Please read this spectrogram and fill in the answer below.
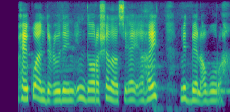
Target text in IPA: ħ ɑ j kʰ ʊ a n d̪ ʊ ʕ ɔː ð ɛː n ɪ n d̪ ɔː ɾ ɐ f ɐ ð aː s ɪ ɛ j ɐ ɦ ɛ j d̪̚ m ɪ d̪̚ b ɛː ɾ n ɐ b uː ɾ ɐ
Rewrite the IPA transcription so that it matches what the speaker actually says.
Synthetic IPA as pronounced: ħ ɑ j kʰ ʊ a n d̪ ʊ ʕ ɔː ð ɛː n ɪ n d̪ ɔː ɾ ɐ ʃ ɐ ð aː s ɪ ɛ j ɐ ɦ ɛ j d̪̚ m ɪ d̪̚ b ɛː n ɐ β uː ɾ ɐ

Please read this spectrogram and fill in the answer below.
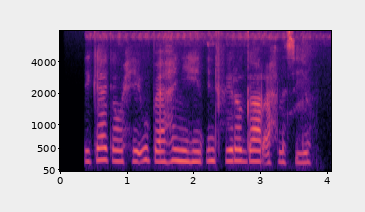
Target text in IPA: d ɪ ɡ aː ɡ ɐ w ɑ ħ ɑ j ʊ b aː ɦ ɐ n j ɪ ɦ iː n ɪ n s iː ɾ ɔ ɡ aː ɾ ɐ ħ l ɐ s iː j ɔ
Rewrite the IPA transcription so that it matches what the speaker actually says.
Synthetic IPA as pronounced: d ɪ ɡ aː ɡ ɐ w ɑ ħ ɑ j ʊ b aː ɦ ɐ n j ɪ ɦ iː n ɪ n f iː ɾ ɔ ɡ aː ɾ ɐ ħ l ɐ s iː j ɔ

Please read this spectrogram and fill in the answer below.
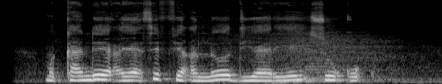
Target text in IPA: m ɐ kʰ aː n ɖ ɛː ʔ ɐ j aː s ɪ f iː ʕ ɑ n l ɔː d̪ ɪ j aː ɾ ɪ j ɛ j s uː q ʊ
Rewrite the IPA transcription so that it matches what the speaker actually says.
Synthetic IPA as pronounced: m ɐ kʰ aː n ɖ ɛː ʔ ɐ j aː s ɪ f iː ʕ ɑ n l ɔː d̪ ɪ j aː ɾ ɪ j ɛ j s uː q ʊ

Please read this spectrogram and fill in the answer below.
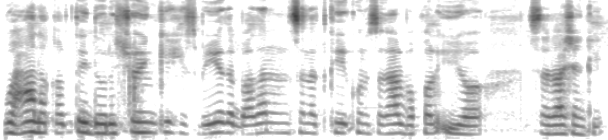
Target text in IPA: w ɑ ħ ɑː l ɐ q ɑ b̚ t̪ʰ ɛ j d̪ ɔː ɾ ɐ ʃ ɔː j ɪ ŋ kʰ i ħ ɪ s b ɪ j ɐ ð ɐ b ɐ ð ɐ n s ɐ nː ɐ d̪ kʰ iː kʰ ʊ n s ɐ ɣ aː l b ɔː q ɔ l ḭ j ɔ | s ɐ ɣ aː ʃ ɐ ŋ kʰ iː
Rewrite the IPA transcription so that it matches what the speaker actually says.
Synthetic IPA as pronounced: w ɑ ħ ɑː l ɐ q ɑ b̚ t̪ʰ ɛ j d̪ ɔː ɾ ɐ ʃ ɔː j ɪ ŋ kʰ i ħ ɪ s b ɪ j ɐ ð ɐ b ɐ ð ɐ n s ɐ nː ɐ d̪ kʰ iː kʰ ʊ n s ɐ ɣ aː l b ɔ q ɔ l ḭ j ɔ | s ɐ ɣ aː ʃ ɐ ŋ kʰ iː

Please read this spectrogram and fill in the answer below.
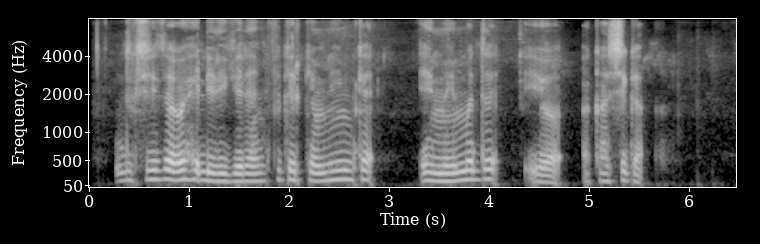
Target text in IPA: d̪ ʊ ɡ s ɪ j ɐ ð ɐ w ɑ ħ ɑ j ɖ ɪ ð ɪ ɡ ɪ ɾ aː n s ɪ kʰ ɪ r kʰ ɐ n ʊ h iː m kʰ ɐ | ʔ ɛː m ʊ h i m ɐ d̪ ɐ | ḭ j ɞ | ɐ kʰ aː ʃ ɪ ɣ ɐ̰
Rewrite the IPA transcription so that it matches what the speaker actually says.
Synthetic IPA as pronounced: d̪ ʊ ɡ s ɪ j ɐ ð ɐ w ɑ ħ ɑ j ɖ ɪ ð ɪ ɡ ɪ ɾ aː n f ɪ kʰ ɪ r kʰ ɐ m ʊ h iː m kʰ ɐ | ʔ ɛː m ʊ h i m ɐ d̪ ɐ | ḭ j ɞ | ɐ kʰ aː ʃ ɪ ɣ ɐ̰

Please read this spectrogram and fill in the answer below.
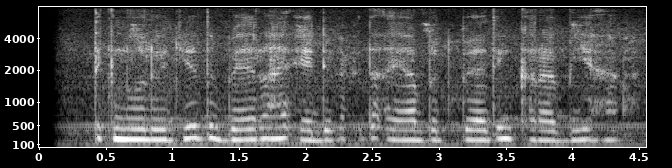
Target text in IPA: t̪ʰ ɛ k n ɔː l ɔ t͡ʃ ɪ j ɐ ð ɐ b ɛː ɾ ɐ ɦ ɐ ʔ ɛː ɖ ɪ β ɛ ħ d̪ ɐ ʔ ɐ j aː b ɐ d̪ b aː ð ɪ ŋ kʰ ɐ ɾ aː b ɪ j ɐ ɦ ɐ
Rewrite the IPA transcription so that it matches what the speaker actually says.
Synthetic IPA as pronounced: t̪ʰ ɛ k n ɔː l ɔ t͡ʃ ɪ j ɐ ð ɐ b ɛː ɾ ɐ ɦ ɐ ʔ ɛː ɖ ɪ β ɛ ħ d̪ ɐ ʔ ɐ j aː b ɐ d̪ b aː ð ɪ ŋ kʰ ɐ ɾ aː b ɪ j ɐ ɦ ɐ

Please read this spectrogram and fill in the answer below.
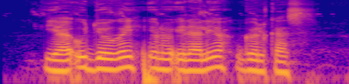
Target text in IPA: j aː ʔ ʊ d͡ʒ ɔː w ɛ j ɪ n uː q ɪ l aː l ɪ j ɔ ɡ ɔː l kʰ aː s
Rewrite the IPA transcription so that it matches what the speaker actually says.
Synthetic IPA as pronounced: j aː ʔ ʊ d͡ʒ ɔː ɣ ɛ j ɪ n uː ʔ ɪ l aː l ɪ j ɔ ɡ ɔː l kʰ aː s

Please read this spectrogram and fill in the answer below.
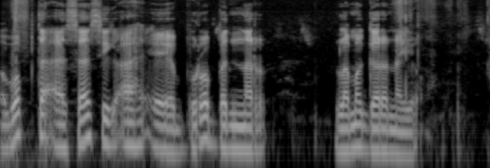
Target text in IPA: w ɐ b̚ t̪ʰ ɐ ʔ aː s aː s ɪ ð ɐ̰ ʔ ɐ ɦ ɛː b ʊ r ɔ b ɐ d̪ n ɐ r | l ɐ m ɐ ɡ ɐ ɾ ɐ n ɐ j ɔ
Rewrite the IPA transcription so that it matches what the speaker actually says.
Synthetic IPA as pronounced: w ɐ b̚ t̪ʰ ɐ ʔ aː s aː s ɪ ɣ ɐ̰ ʔ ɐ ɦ ɛː b ʊ ɾ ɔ b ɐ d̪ n ɐ r | l ɐ m ɐ ɡ ɐ ɾ ɐ n ɐ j ɔ

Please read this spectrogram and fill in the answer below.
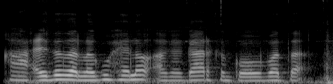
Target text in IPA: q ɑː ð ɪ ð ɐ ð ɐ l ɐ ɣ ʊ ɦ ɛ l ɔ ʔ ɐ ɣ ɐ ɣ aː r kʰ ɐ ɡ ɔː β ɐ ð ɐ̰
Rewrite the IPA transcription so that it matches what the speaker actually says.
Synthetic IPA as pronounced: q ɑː ʕ ɪ ð ɐ ð ɐ l ɐ ɣ ʊ ɦ ɛ l ɔ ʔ ɐ ɣ ɐ ɣ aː r kʰ ɐ ɡ ɔː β ɐ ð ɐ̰

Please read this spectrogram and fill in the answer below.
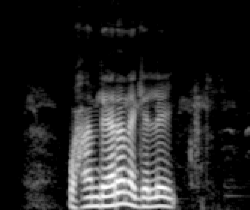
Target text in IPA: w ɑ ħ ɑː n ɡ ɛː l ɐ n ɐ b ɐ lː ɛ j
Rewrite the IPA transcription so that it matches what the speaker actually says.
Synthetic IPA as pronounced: w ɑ ħ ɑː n b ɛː ɾ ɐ n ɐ ɡ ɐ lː ɛ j

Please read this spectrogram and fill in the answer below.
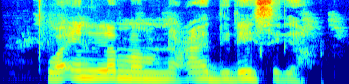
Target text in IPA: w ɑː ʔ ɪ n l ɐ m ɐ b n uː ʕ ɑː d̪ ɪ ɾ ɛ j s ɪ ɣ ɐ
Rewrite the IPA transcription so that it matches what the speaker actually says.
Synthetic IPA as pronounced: w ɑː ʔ ɪ n l ɐ m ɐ m n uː ʕ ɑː d̪ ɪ l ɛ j s ɪ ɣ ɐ

